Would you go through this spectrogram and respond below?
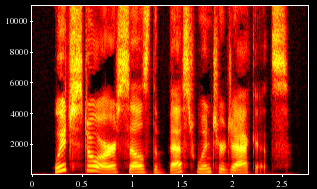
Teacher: Feel the physical stress on store, best, and jackets. The other words are just the connective tissue we talked about earlier.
